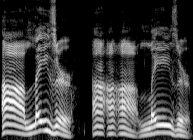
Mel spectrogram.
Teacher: laser is spelled with an S, but it's pronounced with a Z.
